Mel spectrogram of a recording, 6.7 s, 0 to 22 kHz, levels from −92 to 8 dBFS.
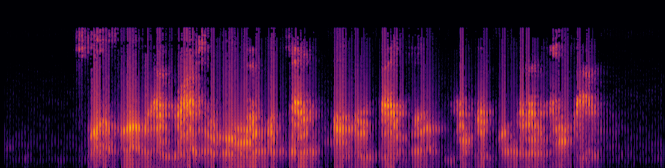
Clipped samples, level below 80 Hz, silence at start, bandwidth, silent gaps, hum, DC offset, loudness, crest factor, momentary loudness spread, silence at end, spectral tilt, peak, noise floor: under 0.1%; -56 dBFS; 0.95 s; 11.5 kHz; none; none; under 0.1%; -22 LUFS; 22 dB; 13 LU; 2.75 s; -1.5 dB/octave; -2 dBFS; -69 dBFS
